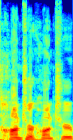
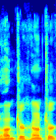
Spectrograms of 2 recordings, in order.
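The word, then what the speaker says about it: Hunter × Hunter: entirely separate series about Hunter x Hunter coming out. And did you guys know that you're not supposed to pronounce the X in Hunter x Hunter?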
